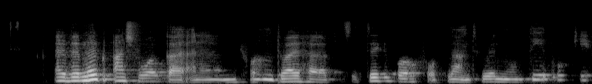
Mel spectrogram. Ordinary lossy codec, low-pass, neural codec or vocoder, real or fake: none; none; codec, 16 kHz, 0.5 kbps, X-Codec, HuBERT features, trained on balanced general audio; fake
